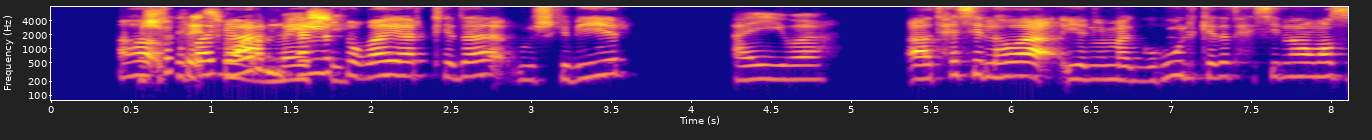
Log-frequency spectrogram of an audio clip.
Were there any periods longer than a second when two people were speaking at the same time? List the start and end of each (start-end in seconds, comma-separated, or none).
0.5-1.9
